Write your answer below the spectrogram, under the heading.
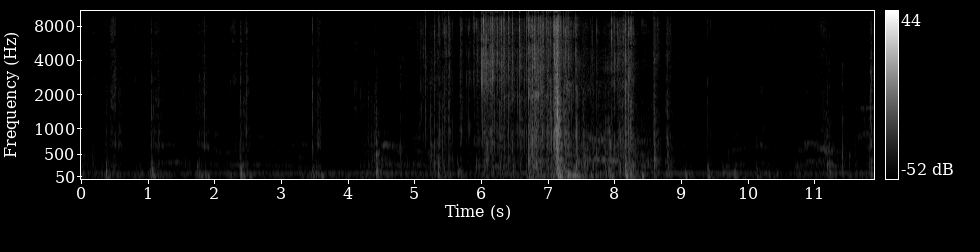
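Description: Plastic wrapper of a trading-card pack being torn open and crinkled, a loud crackling stretch of a few seconds in the middle. Before and after it come faint clicks of cards being handled.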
